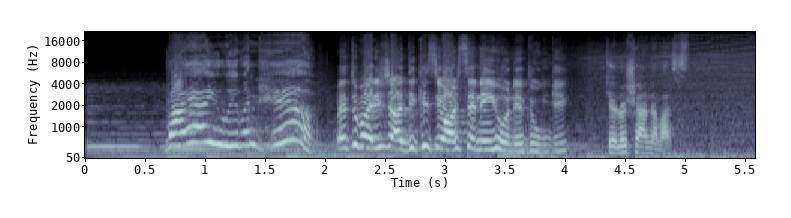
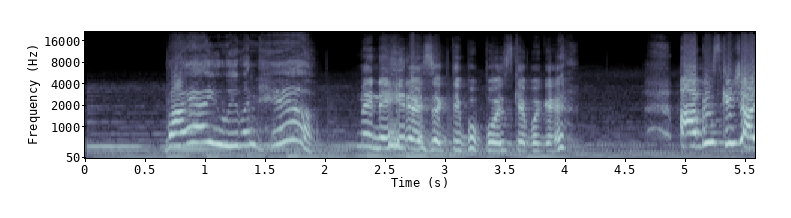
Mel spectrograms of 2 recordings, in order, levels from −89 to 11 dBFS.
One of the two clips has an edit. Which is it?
first; 2 cuts; at 2.0 s, 4.2 s

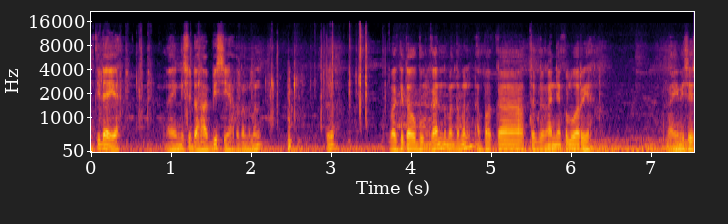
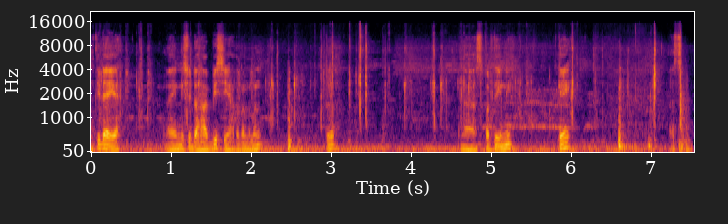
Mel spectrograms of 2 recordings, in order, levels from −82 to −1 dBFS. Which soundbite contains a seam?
first; 1 cut; at 3.7 s

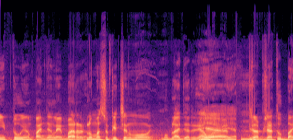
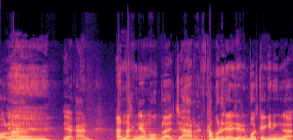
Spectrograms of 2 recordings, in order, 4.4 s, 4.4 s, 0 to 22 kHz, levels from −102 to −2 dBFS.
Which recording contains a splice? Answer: first; 2 cuts; at 1.3 s, 3.6 s

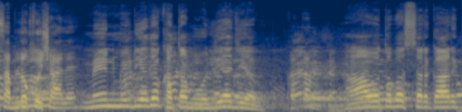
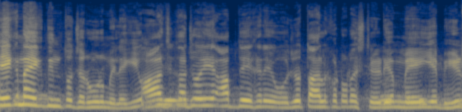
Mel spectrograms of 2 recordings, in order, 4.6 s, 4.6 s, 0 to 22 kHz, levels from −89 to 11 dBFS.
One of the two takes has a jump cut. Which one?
second; 1 cut; at 1.4 s

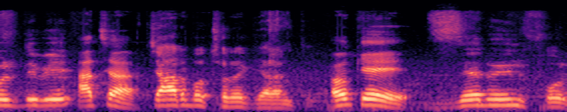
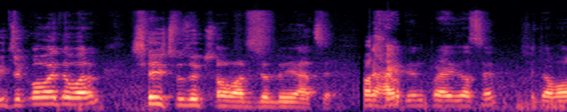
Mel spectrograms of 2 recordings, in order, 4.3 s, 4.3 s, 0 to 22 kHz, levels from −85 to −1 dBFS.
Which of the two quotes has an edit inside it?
second; 1 cut; at 2.7 s

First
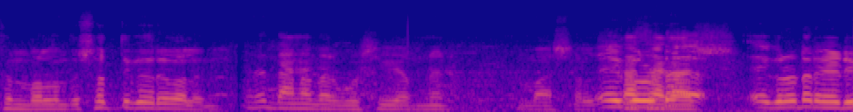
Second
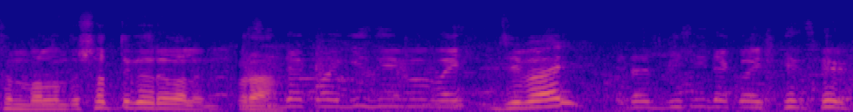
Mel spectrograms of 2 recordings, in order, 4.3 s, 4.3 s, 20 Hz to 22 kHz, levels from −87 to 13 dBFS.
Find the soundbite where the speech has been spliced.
second; 1 cut; at 1.2 s

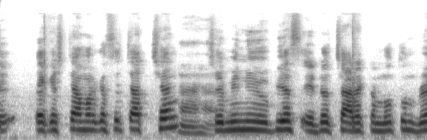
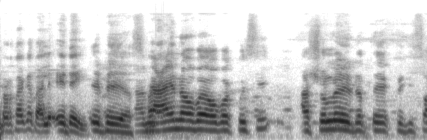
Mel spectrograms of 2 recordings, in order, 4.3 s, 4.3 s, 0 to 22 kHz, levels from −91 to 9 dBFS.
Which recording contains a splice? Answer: second; 1 cut; at 1.4 s

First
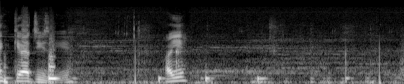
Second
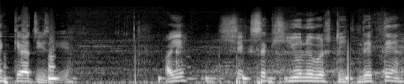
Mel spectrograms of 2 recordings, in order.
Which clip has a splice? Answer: second; 1 cut; at 2.2 s

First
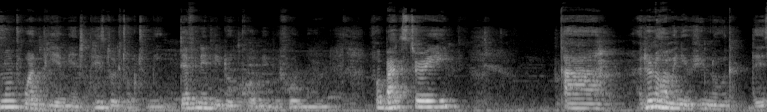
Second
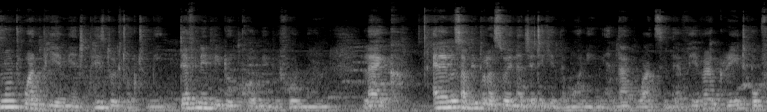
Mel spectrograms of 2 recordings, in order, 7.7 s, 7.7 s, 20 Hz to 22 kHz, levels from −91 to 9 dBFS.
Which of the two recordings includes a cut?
first; 1 cut; at 3.5 s

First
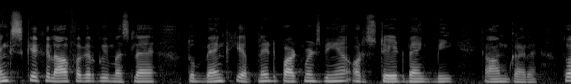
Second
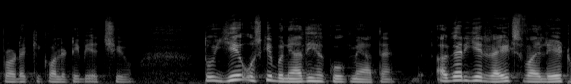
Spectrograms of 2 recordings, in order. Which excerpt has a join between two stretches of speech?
second; 1 cut; at 4.2 s

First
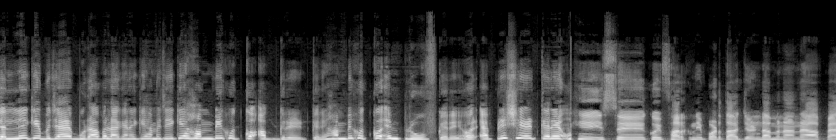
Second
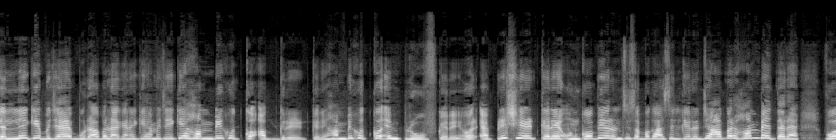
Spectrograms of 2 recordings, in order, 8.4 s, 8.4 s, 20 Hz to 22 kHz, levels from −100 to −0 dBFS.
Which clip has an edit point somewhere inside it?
first; 1 cut; at 5.7 s

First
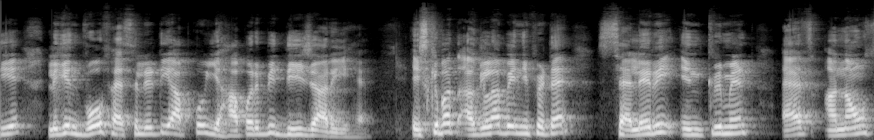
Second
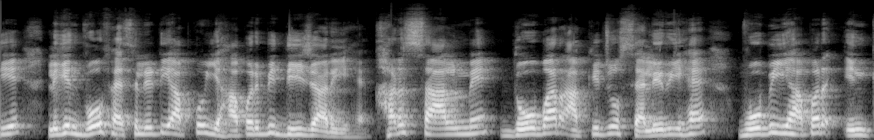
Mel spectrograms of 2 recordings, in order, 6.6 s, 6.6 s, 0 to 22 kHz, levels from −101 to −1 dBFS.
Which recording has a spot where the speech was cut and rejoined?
second; 1 cut; at 2.8 s

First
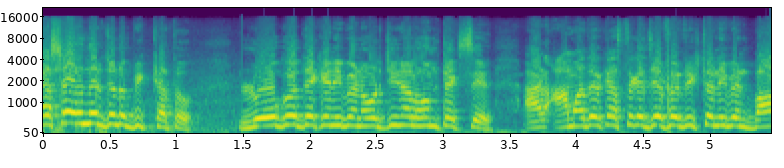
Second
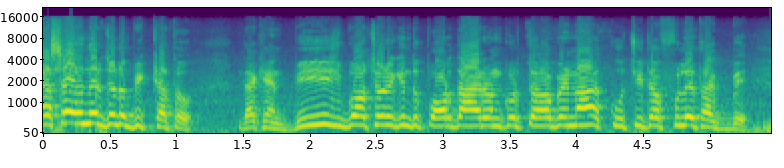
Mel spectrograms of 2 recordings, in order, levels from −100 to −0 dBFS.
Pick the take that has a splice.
first; 1 cut; at 1.4 s

